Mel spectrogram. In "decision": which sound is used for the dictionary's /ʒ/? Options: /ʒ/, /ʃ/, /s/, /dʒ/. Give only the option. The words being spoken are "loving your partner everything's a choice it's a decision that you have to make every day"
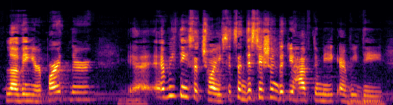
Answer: /ʃ/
